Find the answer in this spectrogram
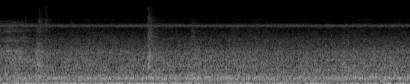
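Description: Steady mechanical room background: a continuous even hum and hiss with a thin high whine, no changes or separate events.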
